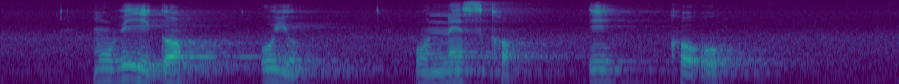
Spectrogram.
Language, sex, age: Venda, male, 27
